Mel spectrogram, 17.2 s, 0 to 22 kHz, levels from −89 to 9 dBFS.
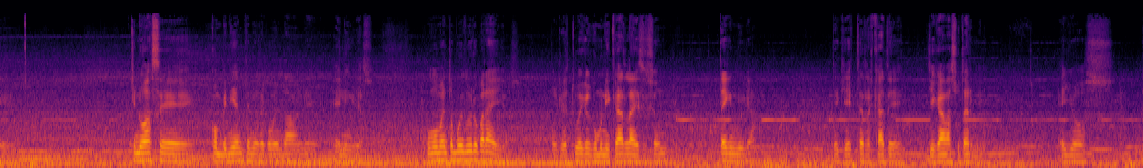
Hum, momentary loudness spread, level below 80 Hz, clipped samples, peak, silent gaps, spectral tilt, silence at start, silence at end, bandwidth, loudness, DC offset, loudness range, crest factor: none; 12 LU; -34 dBFS; under 0.1%; -4 dBFS; none; -7.5 dB/octave; 0 s; 0 s; 16 kHz; -23 LUFS; under 0.1%; 4 LU; 18 dB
